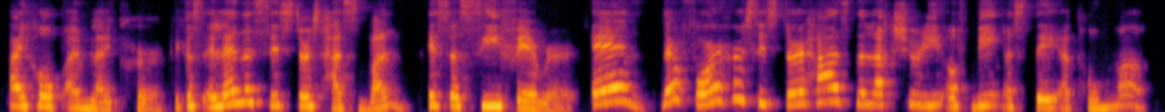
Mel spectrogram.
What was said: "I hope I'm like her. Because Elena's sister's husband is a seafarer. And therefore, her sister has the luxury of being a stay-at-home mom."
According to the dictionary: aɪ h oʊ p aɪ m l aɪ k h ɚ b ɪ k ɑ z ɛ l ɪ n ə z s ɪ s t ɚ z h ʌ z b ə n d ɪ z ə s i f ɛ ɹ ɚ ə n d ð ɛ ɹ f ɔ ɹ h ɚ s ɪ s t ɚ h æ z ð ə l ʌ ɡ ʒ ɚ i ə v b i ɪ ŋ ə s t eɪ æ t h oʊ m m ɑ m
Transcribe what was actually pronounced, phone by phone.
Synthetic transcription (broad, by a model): aɪ h oʊ p aɪ m l aɪ k h ɚ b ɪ k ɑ s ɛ l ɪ n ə s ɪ s t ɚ s h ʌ s b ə n d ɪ s ə s i f ɛ ɹ ɚ ə n d ɛ ɹ f ɔ ɹ h ɚ s ɪ s t ɚ h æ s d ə l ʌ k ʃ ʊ i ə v b i ɪ ŋ ə s t eɪ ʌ t h oʊ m m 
